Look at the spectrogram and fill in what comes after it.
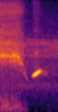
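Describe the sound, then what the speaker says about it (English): A person tries to whistle and manages only a faint breathy tone, then a brief thin whistle note that cuts off quickly. "I don't know how to whistle"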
